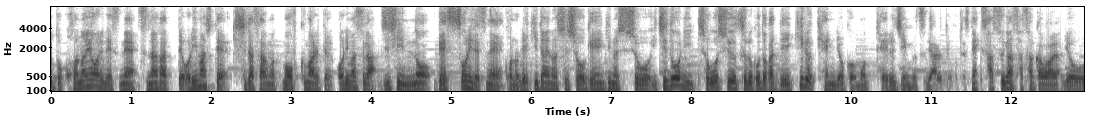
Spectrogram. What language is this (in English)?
Japanese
